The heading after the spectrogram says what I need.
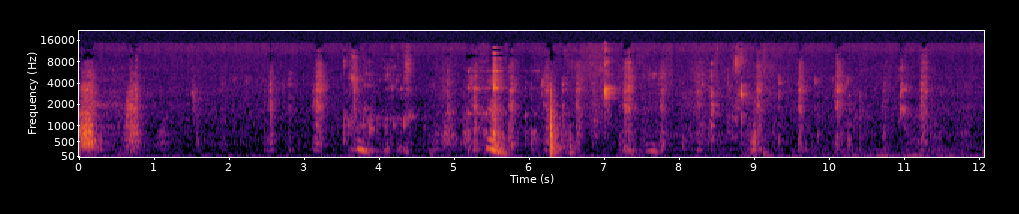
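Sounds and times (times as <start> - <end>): chewing and swallowing: 2.4 - 12.0.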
